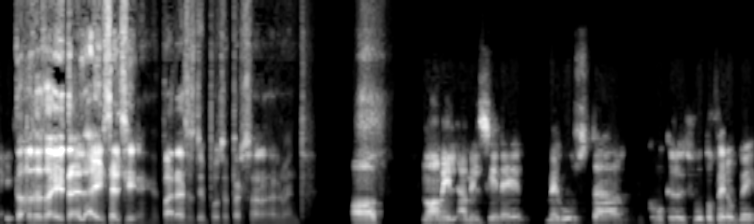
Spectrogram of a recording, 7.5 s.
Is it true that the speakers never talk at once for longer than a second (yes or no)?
yes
